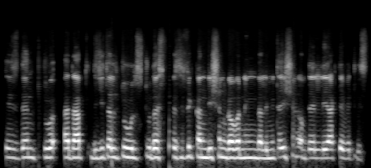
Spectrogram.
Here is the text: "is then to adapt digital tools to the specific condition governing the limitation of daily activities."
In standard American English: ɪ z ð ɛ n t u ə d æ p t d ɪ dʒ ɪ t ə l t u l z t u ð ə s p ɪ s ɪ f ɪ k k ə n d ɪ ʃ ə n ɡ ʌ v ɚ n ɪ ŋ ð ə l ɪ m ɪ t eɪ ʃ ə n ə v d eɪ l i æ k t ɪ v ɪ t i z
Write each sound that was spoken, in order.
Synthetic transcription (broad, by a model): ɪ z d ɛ n t u ə d æ p t d ɪ dʒ ɪ t ə l t u l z t u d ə s p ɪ s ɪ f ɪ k k ə n d ɪ ʃ ə n ɡ ʌ v ɚ n ɪ ŋ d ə l ɪ m ɪ t eɪ ʃ ə n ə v d eɪ l i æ k t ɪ v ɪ t i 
